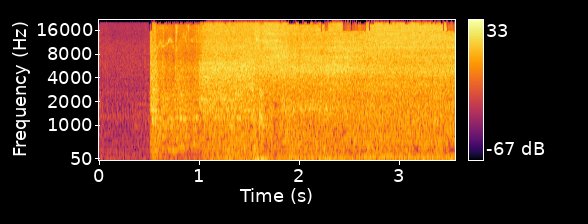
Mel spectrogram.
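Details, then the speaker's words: 1982 Corvette C3 left outside a decade, first start after fuel system overhaul with new fuel pump: short crank then flares to a fast high idle that stays high; vacuum leak suspected, linkages need lubing. "Wow! Well, it runs really high. And idle's way high. Let's kill it. Let's kill it. That's way too high. Vacuum leak maybe?"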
